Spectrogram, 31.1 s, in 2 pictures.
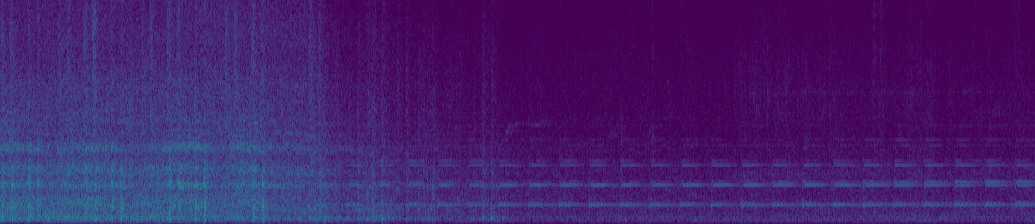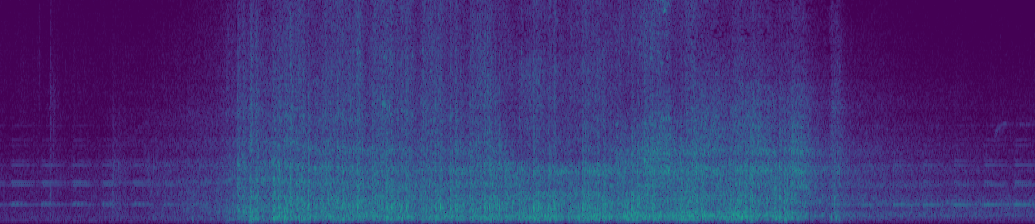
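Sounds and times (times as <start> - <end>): train wheels clattering over rail joints: 0.0 - 7.6, 18.6 - 28.4.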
